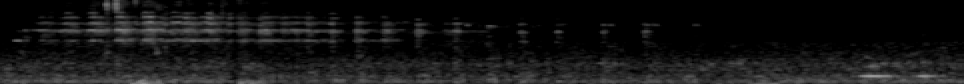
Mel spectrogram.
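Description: Small birds chirp outdoors in quick, high-pitched bursts, busiest in the first few seconds, then thinning out. The chirping is faint, over a low background rumble.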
